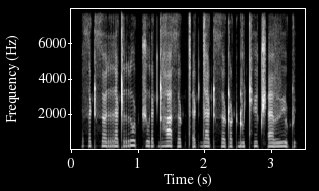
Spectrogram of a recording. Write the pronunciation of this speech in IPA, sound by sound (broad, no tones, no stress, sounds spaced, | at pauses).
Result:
θ ɛ ʈ θ œ r æ ʈ r u ʈ t͡ʃ u ɾ æ ʈ ɖʱ a θ œ ʈ tʼ ɛ ʈ d æ ʈ θ œ ʈ ɔ ʈ ɖ u cʰ y t͡ʃʼ æ v y ʈ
